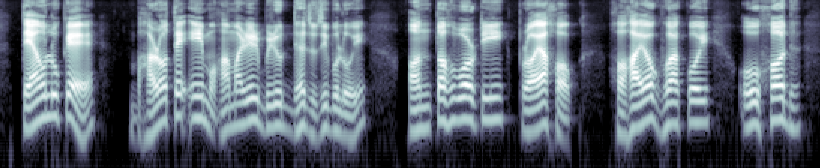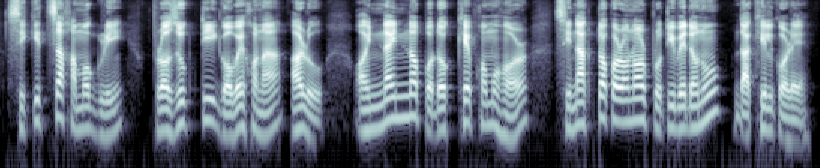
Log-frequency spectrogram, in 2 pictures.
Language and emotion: Assamese, neutral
